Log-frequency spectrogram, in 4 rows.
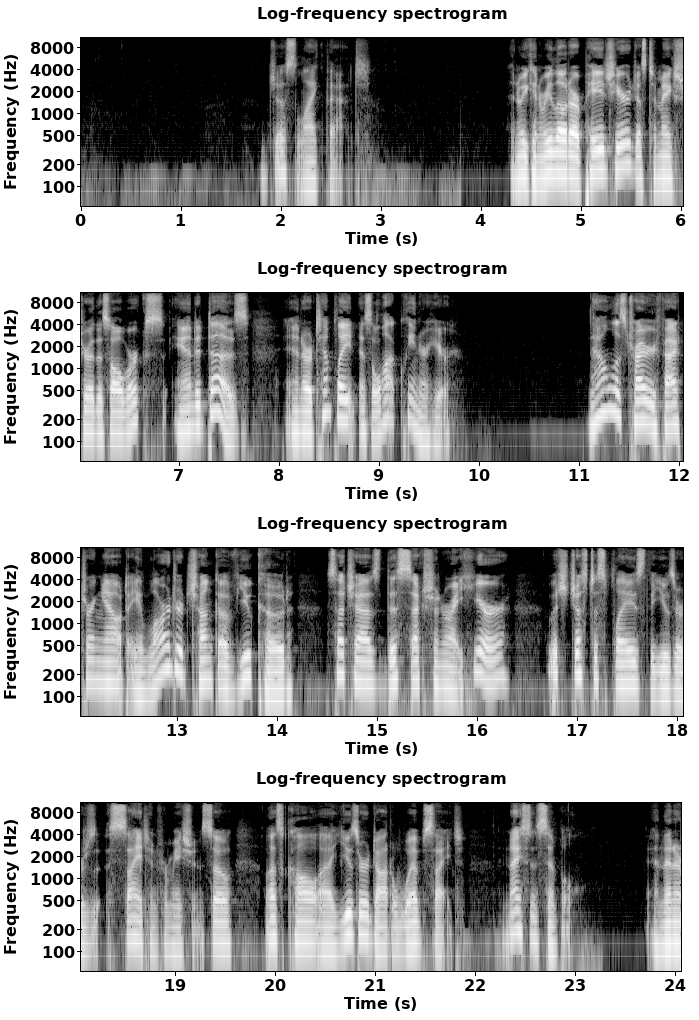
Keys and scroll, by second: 1.4 super+Left, 1.4 alt+Right, 3.3 super+s, 19.0 super+x, 19.9 ctrl+shift+>, 22.4 super+s.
